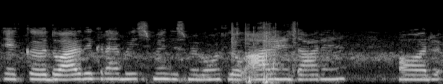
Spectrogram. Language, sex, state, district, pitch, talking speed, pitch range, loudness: Hindi, female, Chhattisgarh, Raipur, 235 Hz, 230 wpm, 225-250 Hz, -17 LUFS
